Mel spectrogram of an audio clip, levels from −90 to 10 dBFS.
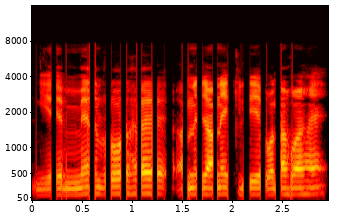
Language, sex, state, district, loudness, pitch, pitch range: Hindi, male, Chhattisgarh, Bilaspur, -24 LUFS, 120 Hz, 115-125 Hz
